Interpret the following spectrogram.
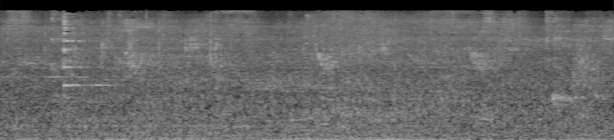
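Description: Steady low rumble of city traffic noise, with no single event standing out.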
